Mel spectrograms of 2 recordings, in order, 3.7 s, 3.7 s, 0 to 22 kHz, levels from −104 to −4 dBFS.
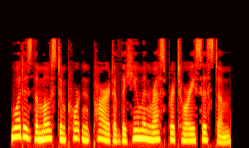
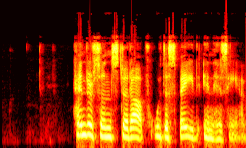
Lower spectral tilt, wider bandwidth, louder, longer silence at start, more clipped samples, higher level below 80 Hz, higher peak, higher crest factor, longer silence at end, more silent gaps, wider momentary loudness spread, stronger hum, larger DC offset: first, -6 dB/octave vs -2.5 dB/octave; about the same, 8.8 kHz vs 9.6 kHz; second, -30 LUFS vs -13 LUFS; second, 0.15 s vs 1.1 s; neither; second, -66 dBFS vs -56 dBFS; second, -16 dBFS vs 0 dBFS; about the same, 14 dB vs 16 dB; first, 0.3 s vs 0 s; neither; about the same, 6 LU vs 8 LU; neither; neither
